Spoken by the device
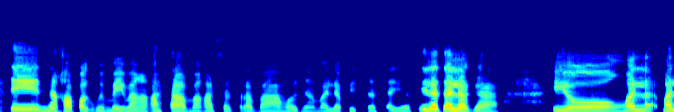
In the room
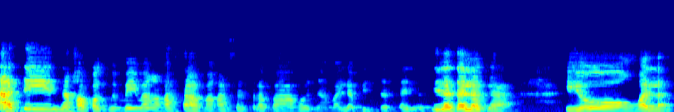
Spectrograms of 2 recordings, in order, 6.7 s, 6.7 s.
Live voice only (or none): none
